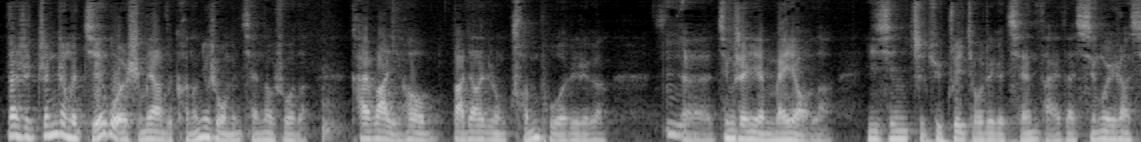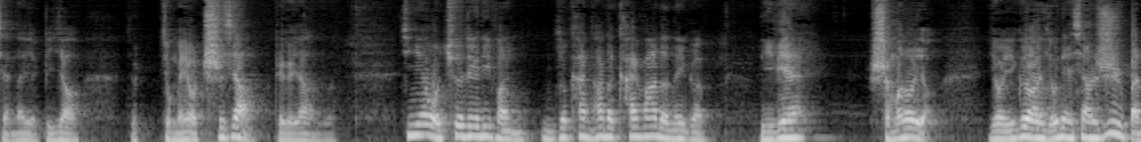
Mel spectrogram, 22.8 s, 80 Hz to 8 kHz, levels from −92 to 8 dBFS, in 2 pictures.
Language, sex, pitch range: Chinese, male, 100-140 Hz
